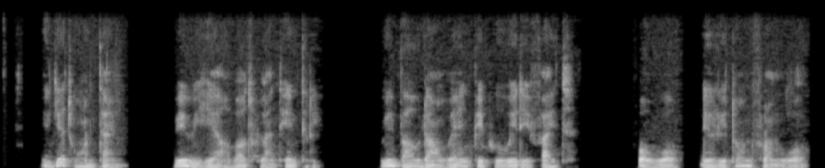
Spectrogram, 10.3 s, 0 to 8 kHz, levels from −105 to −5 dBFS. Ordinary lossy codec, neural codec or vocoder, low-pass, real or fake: none; none; 7.2 kHz; real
